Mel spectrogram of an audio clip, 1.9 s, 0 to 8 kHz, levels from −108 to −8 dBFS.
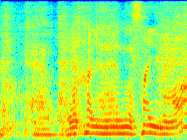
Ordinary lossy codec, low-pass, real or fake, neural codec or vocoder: none; none; fake; codec, 16 kHz, 2 kbps, X-Codec, WavLM features, trained on Multilingual LibriSpeech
